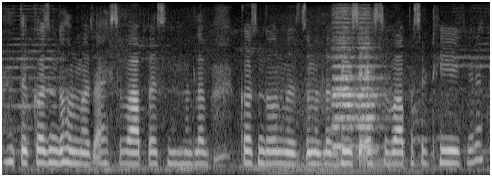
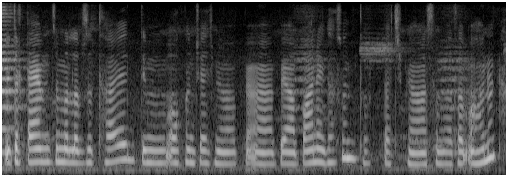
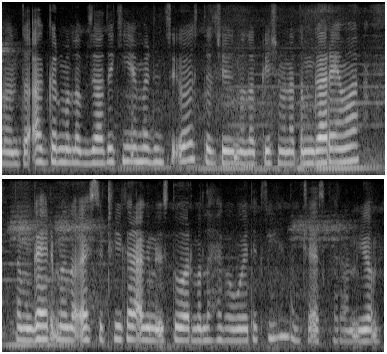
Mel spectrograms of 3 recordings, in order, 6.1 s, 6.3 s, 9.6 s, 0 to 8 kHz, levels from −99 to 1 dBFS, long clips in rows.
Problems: constant background noise, continuous background conversations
